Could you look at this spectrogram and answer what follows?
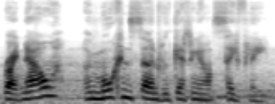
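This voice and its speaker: An actress playing a sharp, pragmatic elf mage leader in a video game, dry and direct. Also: female voice, on the low side, animated, fairly quick, a little hiss or hum, lightly acted.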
